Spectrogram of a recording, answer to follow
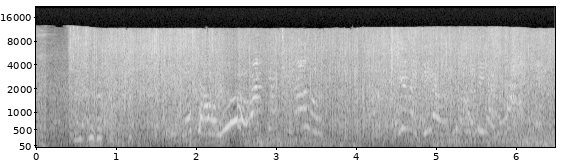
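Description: Steady heavy rain with splashing water, starting abruptly just after the start, with voices calling in the background.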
